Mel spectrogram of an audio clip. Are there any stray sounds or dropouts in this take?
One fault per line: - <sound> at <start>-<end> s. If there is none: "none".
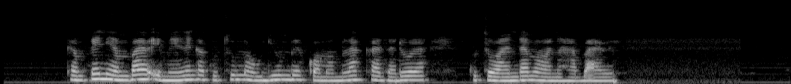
none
